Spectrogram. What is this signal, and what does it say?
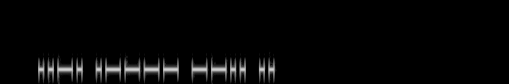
Morse code, heard as a keyed tone, about 25 wpm, 700 Hz. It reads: F1ZI
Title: DXCC-100 Call Signs - 4 Characters - Repeated 3x - 25wpm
